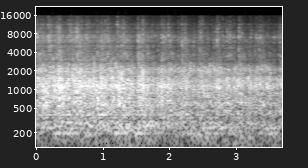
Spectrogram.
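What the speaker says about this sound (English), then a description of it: "I like to have the claps from the guest alone." Guests at a yoga, culture and spirituality festival's cultural program applaud together in a dense, steady wash of clapping that holds at the same loudness throughout.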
